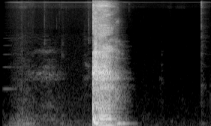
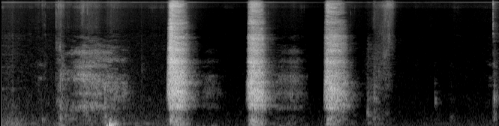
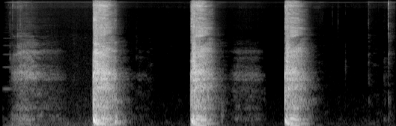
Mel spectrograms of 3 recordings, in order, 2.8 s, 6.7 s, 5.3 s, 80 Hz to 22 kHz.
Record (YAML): cough_length: 2.8 s
cough_amplitude: 32768
cough_signal_mean_std_ratio: 0.27
exhalation_length: 6.7 s
exhalation_amplitude: 32768
exhalation_signal_mean_std_ratio: 0.27
three_cough_length: 5.3 s
three_cough_amplitude: 32768
three_cough_signal_mean_std_ratio: 0.31
survey_phase: beta (2021-08-13 to 2022-03-07)
age: 45-64
gender: Female
wearing_mask: 'No'
symptom_none: true
smoker_status: Never smoked
respiratory_condition_asthma: false
respiratory_condition_other: false
recruitment_source: REACT
submission_delay: 1 day
covid_test_result: Negative
covid_test_method: RT-qPCR
influenza_a_test_result: Negative
influenza_b_test_result: Negative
